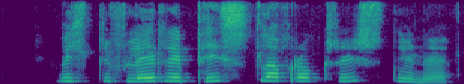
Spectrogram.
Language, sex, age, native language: Icelandic, female, 9, Icelandic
